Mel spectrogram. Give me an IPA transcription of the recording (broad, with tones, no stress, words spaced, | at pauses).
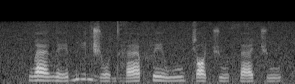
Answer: kwæ˧ðe˩˥ɓi˥ d͡ʒo˩dʱæ˩˥ fe˥˩wu˥˩ cɒ˧t͡ʃu˩˥θæ˩˥t͡ʃu˩˥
